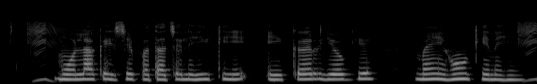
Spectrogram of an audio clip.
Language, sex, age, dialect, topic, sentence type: Chhattisgarhi, female, 51-55, Northern/Bhandar, banking, question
